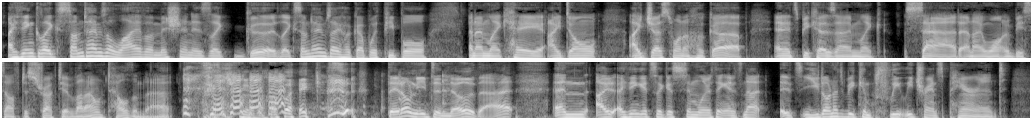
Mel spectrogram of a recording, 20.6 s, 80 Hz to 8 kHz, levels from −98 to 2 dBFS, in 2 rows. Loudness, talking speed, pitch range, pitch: -17 LUFS, 230 wpm, 110-145 Hz, 125 Hz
